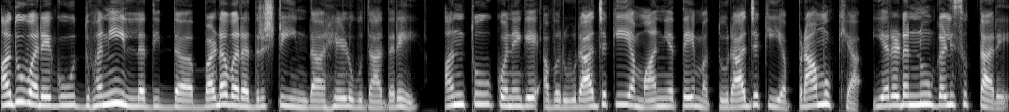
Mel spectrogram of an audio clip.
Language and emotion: Kannada, neutral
